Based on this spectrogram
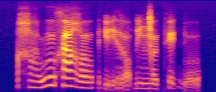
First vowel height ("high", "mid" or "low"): low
